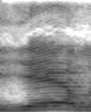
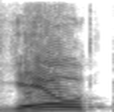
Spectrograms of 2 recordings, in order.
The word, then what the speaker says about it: Yael: Yael, yeah. You can say Yael like the university. It's fine.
